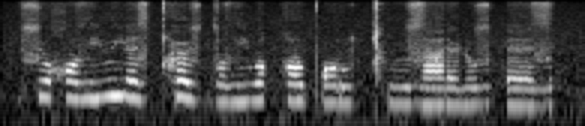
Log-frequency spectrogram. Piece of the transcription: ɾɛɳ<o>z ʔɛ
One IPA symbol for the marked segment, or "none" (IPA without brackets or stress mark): o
